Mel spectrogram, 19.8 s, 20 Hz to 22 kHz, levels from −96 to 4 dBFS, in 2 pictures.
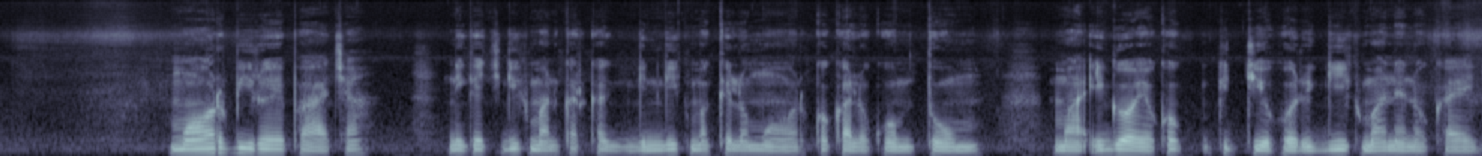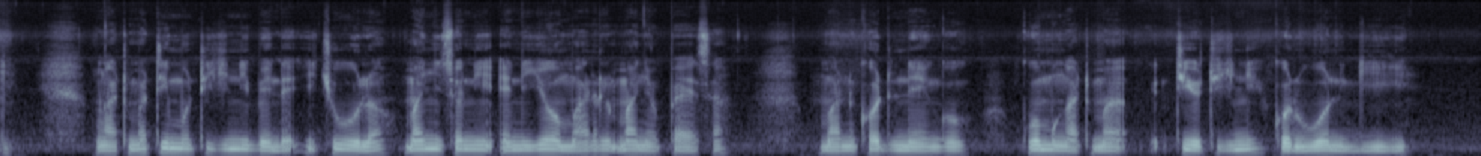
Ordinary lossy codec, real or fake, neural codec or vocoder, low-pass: none; real; none; none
